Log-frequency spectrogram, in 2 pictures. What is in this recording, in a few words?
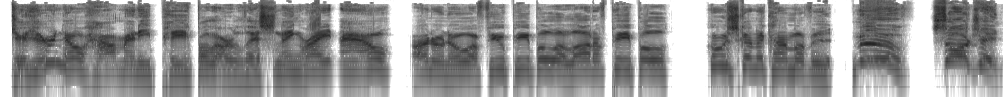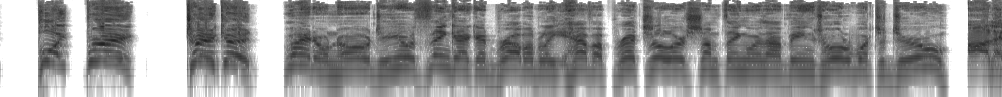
Character Voices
